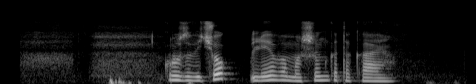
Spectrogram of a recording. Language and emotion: Russian, neutral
